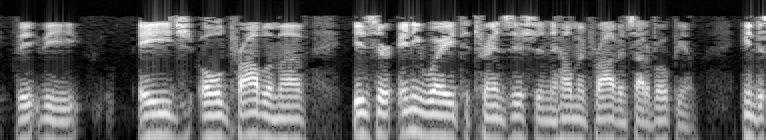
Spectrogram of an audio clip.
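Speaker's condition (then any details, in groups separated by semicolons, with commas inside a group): No condition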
